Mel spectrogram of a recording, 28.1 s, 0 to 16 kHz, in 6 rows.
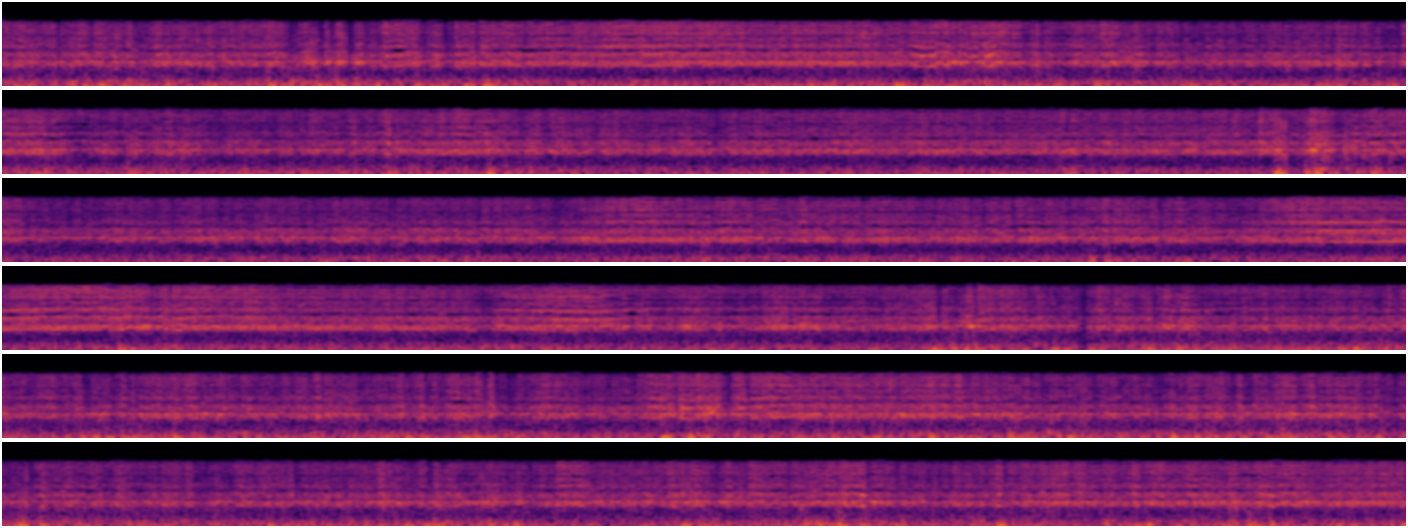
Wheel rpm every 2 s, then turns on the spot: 230, 230, 230, 230, 230, 230, 230, 220, 230, 230, 230, 230, 230, 240.
none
